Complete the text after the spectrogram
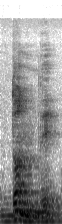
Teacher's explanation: la primera D es fricativa y la segunda D es oclusiva. Y las tengo las dos en una misma palabra.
